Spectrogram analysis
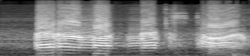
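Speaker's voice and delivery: normal talking voice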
